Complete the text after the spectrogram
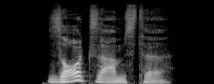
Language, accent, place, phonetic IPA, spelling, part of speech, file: German, Germany, Berlin, [ˈzɔʁkzaːmstə], sorgsamste, adjective, De-sorgsamste.ogg
- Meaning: inflection of sorgsam: 1. strong/mixed nominative/accusative feminine singular superlative degree 2. strong nominative/accusative plural superlative degree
